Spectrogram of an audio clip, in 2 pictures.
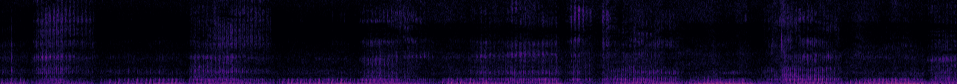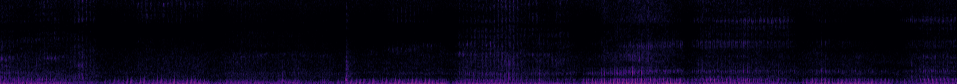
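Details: A Sphynx cat purring during play, a deep and loud rumbling purr pulsing in long breath cycles for nearly twenty seconds, with fabric rustling and faint handling sounds.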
